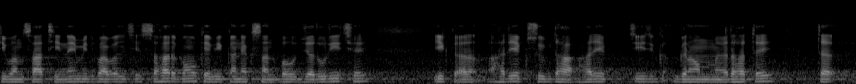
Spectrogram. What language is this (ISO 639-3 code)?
mai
